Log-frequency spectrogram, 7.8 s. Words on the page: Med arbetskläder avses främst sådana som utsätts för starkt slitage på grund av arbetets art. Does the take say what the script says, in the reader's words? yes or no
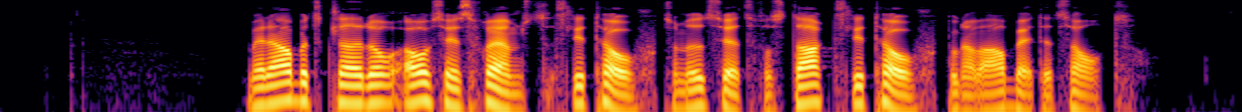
no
